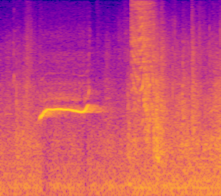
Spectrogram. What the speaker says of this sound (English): So when he hears that whistle, he knows he's about to get something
